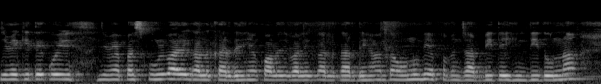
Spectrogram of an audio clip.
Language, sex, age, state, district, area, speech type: Punjabi, female, 30-45, Punjab, Bathinda, urban, spontaneous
